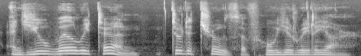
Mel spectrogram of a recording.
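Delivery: ordinary talk, nothing marked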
